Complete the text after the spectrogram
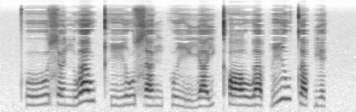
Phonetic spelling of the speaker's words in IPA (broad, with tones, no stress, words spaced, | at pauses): pʰuː˨˧sɵ˨nwɐ˥w kʰiː˨˧wsɐ˨ŋ kʷiː˨˩ jɐ˨˥jkʰɔː˨wɐ˨p̚iː˥w t̪ɐ˨p̚jɪ˨k̚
